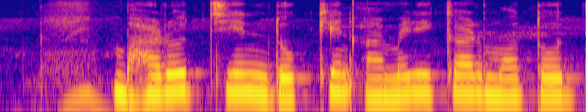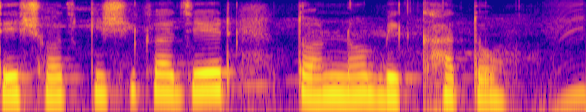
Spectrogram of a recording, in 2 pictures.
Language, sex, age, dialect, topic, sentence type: Bengali, female, <18, Rajbangshi, agriculture, statement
